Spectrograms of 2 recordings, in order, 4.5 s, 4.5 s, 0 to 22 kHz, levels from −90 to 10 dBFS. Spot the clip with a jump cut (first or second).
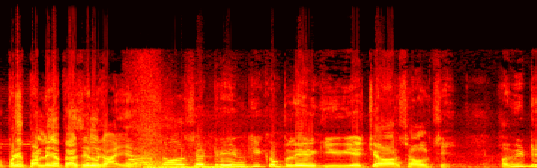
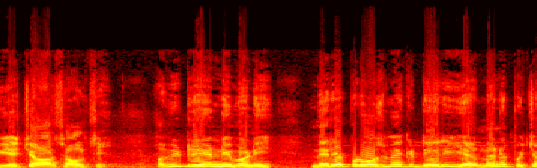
first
